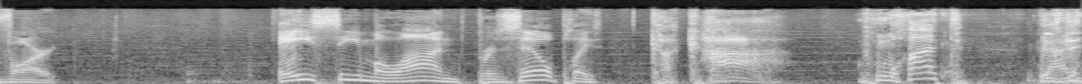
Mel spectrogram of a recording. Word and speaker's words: Kaká: That's Kaka. That's not Kaka. That's Kaka. He's got the little accent on the second syllable.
